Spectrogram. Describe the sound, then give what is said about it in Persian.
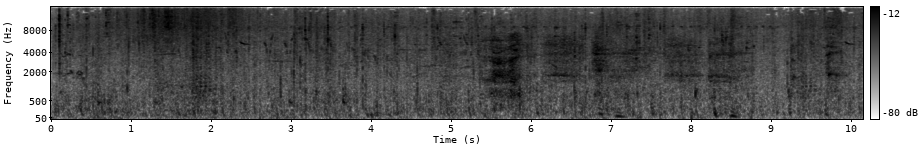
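Faint, continuous clip-clop of horses' hooves as riders travel a long way on horseback, with many even beats throughout and a brief neigh. “کی میرسیم فرویچ؟ من تا حالا این همه مدت سوار اسب نبودم.”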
